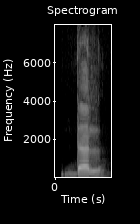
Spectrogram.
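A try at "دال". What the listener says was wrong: দালকে আরেকটু টানতে হবে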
